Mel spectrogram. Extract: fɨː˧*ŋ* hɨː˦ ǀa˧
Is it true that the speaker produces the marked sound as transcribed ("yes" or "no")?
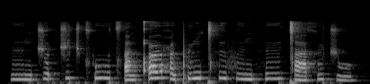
yes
